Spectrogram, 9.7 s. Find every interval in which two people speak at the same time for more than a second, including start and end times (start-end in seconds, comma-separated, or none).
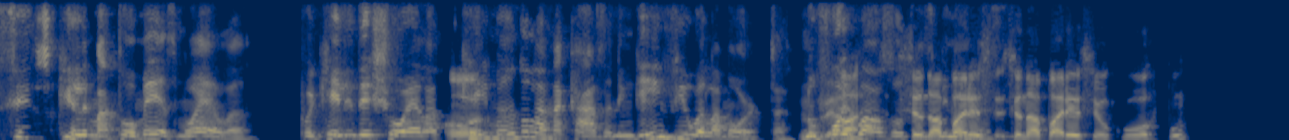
6.1-7.6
